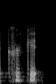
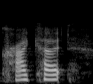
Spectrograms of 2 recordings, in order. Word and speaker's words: Cricut: On the Maker series, that is the Cricut C. So it looks kind of like that bug, which is where we get our pronunciation for Cricut. I've heard Cri-cut, but it is Cricut like the bug.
